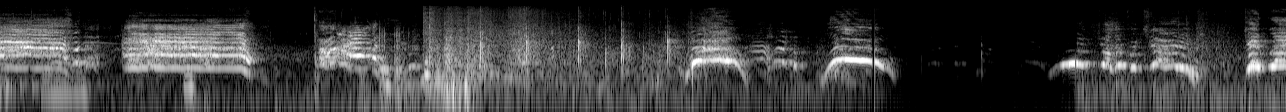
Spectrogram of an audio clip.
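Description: A woman screaming in two long, high screams at the shock of ice-cold water, then a big splash about four seconds in as she jumps into a swimming pool, followed by short shouts from the water.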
